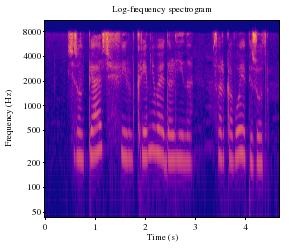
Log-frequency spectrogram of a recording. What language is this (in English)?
Russian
